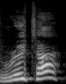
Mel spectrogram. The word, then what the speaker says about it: Roothy: because Ruth is a Viking name, it's actually pronounced Roothy, but now I've said that, you're all going to forget it, all right?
